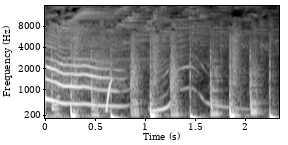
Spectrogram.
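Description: Cartoon soundtrack: bouncy background music with a steady beat, over a long, falling, voice-like cartoon sound and a few short rising pitch slides.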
